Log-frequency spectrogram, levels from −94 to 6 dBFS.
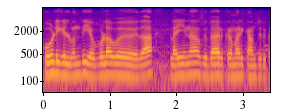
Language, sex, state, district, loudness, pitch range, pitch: Tamil, male, Tamil Nadu, Nilgiris, -16 LUFS, 130-145 Hz, 140 Hz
